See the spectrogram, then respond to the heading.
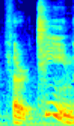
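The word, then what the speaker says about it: thirteen: 13, the stress is on the second sound, and that's true for 14 and all around.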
